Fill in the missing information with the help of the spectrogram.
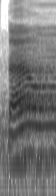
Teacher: Sehingga kalau dha itu tebal, sedangkan proses untuk pengucapan bacaan ikhfa itu adalah kita pertama-tama menahan suara dengungan sambil berusaha persiapan untuk mengucapkan huruf yang datang setelahnya. Huruf yang datang setelahnya berupa huruf dha, maka nanti ikhfa dan gunnah di sana terdengar tebal.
